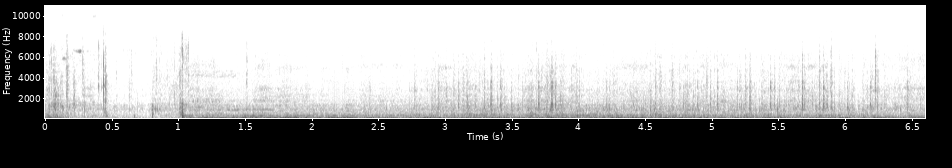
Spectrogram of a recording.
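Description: Bicycle tyres rumble over a sandy dirt trail.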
